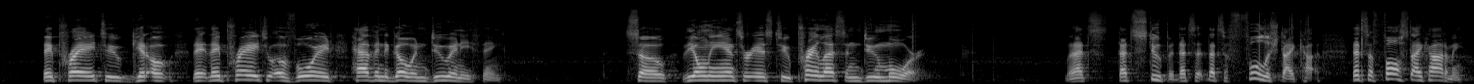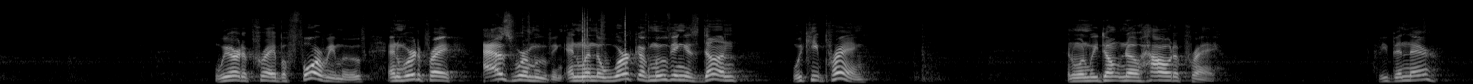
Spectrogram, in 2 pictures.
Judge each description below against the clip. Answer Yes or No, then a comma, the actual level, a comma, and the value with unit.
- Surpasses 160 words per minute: No, average, 155 wpm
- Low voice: No, high, 190 Hz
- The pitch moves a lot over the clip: No, narrow, 2.4 semitones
